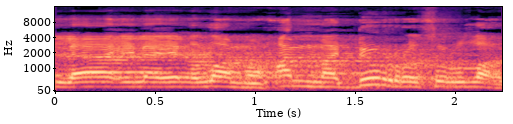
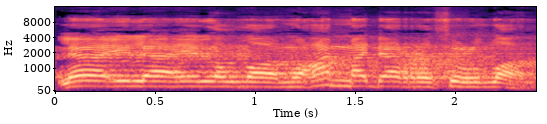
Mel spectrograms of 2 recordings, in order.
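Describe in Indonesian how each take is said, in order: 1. Suku kata setelah Muhammad memiliki vokal 'u'. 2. Suku kata setelah Muhammad memiliki vokal 'a'. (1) "Kalau tak ada asyadunya ... bukan dar ya" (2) "Tak betul itu"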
